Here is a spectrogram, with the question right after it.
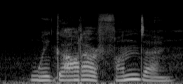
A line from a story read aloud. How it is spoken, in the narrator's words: Eric says in an odd tone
